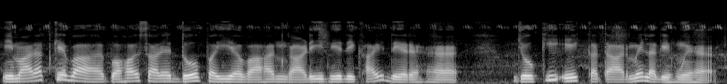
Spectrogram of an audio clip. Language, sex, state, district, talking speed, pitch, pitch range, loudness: Hindi, male, Jharkhand, Garhwa, 175 wpm, 125 Hz, 115-140 Hz, -15 LUFS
